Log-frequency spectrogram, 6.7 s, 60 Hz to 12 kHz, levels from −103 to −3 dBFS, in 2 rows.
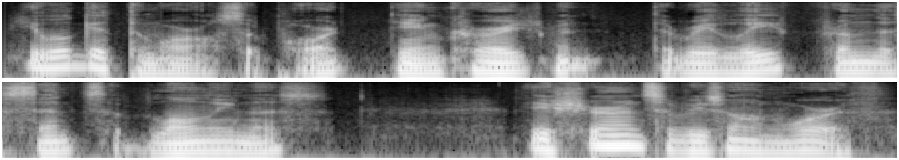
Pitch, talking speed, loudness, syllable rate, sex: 95 Hz, 190 wpm, -19 LUFS, 6.4 syllables/s, male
